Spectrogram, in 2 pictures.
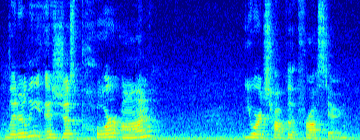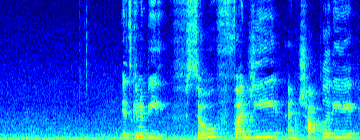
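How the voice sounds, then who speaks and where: A woman giving a casual, chatty home cooking demonstration in a kitchen, talking in an emphatic, exclamatory way. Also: on the high side. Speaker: home baking show host. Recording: roomy, distant mic, clear background noise.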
